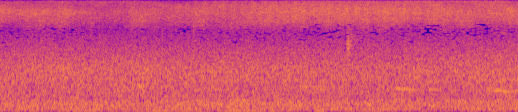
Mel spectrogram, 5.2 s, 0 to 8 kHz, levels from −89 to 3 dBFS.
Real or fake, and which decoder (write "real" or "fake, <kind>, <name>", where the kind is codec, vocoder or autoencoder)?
real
